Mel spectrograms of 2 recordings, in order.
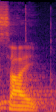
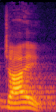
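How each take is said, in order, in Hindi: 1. शब्द 's' ध्वनि से शुरू होता है। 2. शब्द 'ch' ध्वनि से शुरू होता है। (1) "चाय को कुछ लोग बोलते हैं साय" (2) "जैसे अपन बोलते हैं चाय"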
